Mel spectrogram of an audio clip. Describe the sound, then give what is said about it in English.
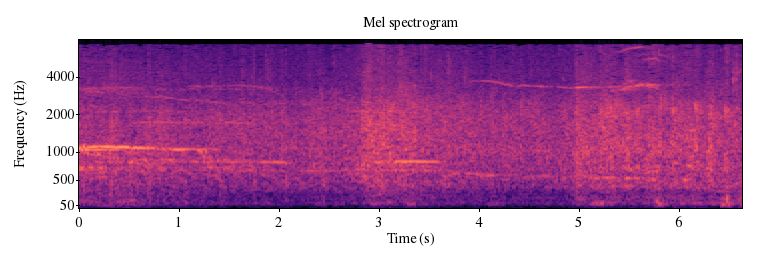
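Audience applause for a speaker at a gathering: dense, sustained clapping from many hands that stays full and even from start to finish, with slight swells in loudness. “Give her another hand.”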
